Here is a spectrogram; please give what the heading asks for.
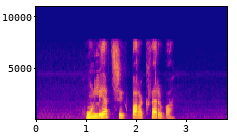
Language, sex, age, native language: Icelandic, female, 30-39, Icelandic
